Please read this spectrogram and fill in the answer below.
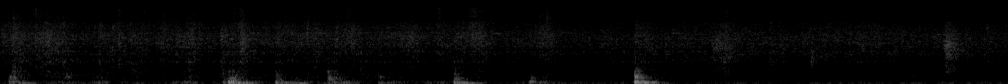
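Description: Frying pan sizzling quietly as whole coriander seeds toast in it, with a utensil knocking against the pan several times, loudest about six seconds in.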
